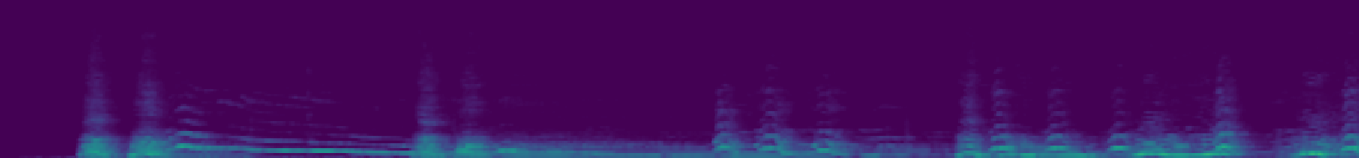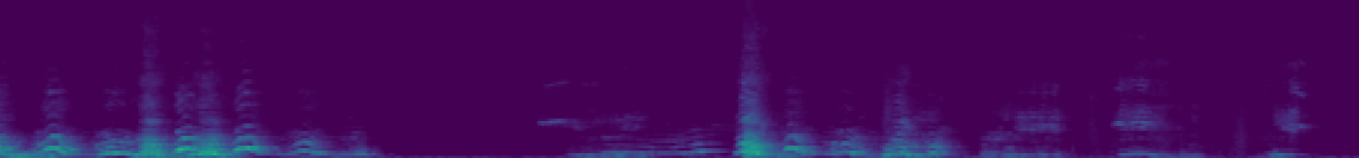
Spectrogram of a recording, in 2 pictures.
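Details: Weimaraner pining while boarded away from home, with a smaller dog howling along: a dense run of wavering, sliding whines and howls, some falling in long glides, in overlapping bursts that trail off into quieter whimpers near the end.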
